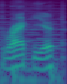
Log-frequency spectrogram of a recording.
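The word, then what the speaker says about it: Thracia: saying say the line thrackia i mean that's the name of the game right if you're looking at the japanese pronunciation it's thrakia it's not really any ifs ands or buts about that lopez 73 saying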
